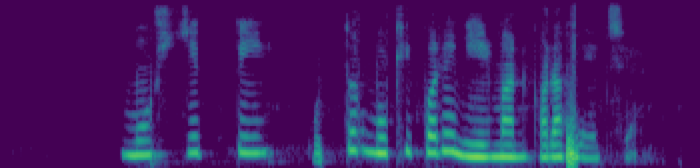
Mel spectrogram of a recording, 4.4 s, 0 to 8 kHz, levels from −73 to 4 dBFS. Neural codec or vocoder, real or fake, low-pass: codec, 16 kHz, 4 kbps, X-Codec, HuBERT features, trained on LibriSpeech; fake; 7.2 kHz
